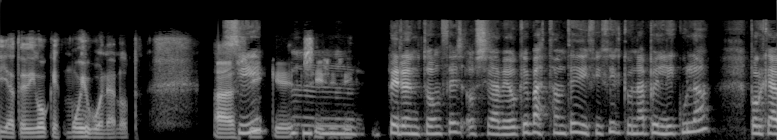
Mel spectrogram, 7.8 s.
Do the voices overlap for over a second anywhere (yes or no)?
yes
